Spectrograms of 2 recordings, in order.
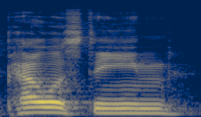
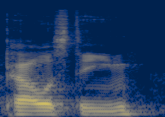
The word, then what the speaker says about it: Palestine: that area the East Palestine uh I think it's p called pronounced Palestine because it's not Palestine um the train wreck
